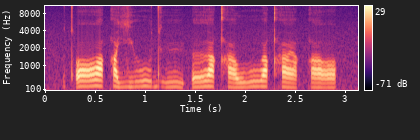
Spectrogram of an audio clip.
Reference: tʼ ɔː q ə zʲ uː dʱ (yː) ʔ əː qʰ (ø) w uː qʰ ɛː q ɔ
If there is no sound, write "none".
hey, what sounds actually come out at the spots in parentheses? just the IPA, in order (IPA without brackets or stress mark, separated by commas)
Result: yː, ə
